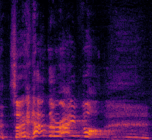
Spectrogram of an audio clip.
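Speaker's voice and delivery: high, laugh-cracked telling. Real, not acted. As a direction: laugh through the words. Laughing at her own story.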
